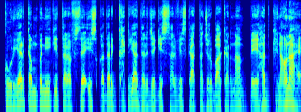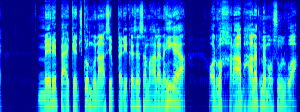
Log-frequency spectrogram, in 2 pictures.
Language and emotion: Urdu, disgusted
